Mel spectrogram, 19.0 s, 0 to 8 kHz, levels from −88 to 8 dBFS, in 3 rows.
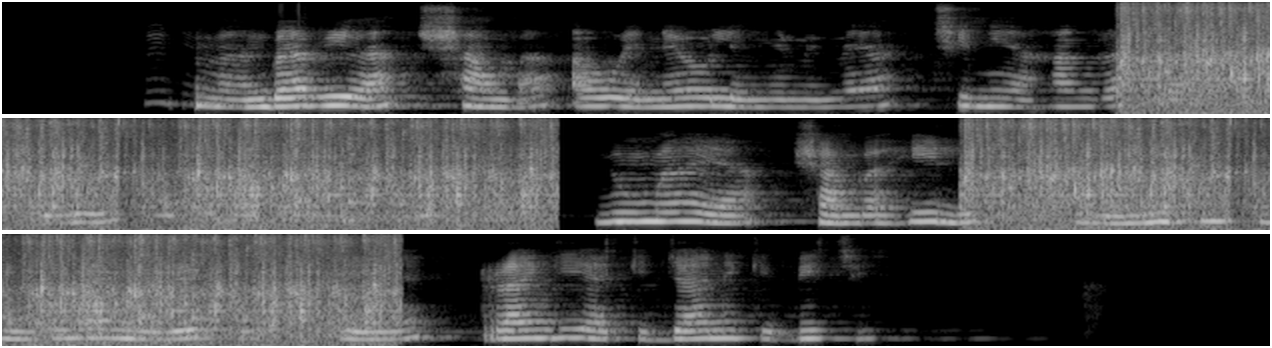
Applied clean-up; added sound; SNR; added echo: none; Rain; -3 dB; reverberation time 0.5 s.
